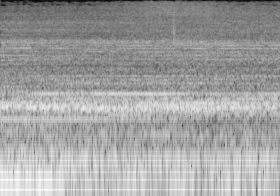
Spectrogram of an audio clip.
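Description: Steady low electric motor hum from the power lift bed as it raises the bed back up toward the ceiling.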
